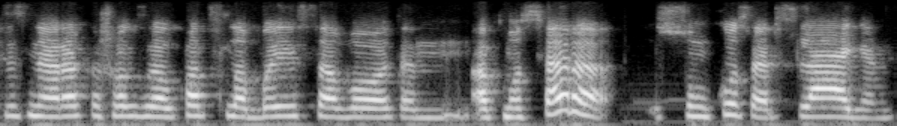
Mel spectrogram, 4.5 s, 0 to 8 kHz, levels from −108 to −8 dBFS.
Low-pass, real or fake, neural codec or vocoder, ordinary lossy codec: 7.2 kHz; real; none; Opus, 32 kbps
